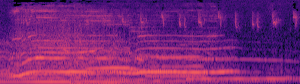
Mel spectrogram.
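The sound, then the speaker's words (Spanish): Wolves from a pack howl together in a chorus of long, overlapping, wavering howls that slide up and down in pitch. The howling is loud and continuous throughout. “El aullido se utiliza para mantener una distancia prudente entre manadas rivales, evitando posibles enfrentamientos sobre las presas.”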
